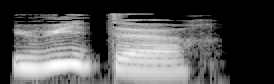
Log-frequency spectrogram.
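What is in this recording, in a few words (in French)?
"huit heures", French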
